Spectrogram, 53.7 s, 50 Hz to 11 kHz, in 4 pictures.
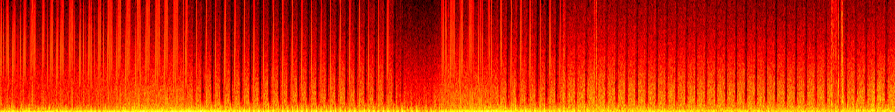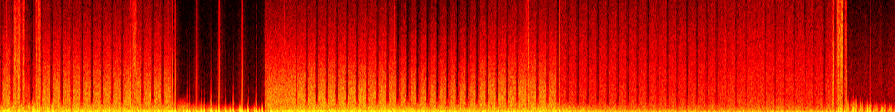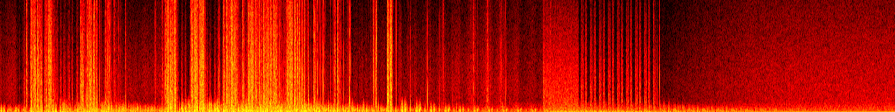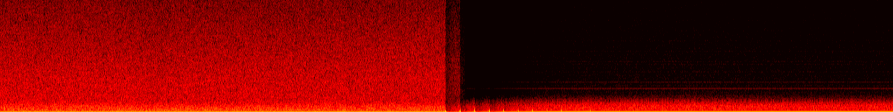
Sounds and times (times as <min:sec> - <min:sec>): Pink noise: 0:00.0 - 0:50.0
White noise: 0:00.0 - 0:53.6.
